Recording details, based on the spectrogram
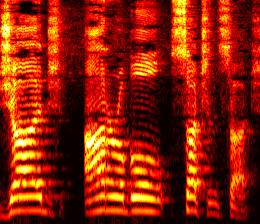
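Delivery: ordinary delivery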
